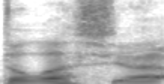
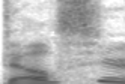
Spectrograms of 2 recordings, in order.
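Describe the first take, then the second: First: An extra vowel is inserted between L and S. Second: The L runs straight into the S sound. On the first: The speaker calls it wrong. "putting vowels in where there isn't a vowel" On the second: The speaker calls it right. "I'm one hundred percent sure it's Delsea"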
